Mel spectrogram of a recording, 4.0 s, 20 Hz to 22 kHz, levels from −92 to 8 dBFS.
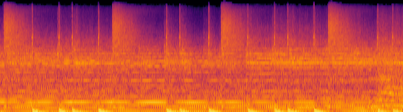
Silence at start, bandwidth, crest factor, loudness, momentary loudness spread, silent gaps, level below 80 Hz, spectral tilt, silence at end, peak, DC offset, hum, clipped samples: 0 s; 18.5 kHz; 8 dB; -8 LUFS; 1 LU; none; -14 dBFS; -4 dB/octave; 0 s; 0 dBFS; under 0.1%; none; under 0.1%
